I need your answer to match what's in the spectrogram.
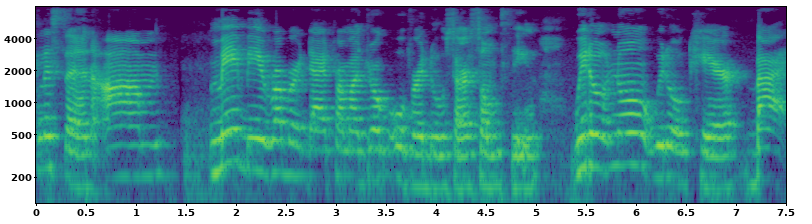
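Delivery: ordinary talk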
